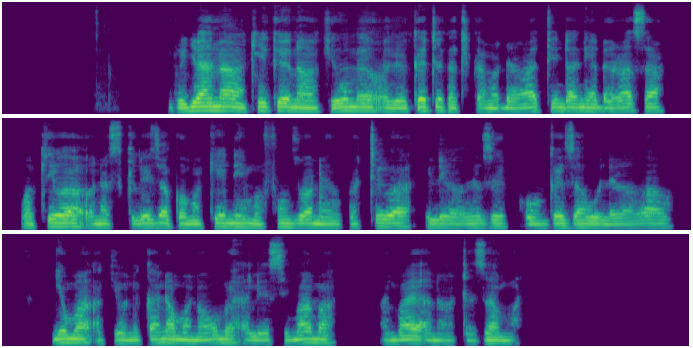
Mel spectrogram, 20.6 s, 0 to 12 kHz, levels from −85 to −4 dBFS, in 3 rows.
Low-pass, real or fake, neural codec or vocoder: 10.8 kHz; fake; codec, 44.1 kHz, 3.4 kbps, Pupu-Codec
